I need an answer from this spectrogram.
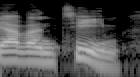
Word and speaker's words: Avantime: time I don't know I've always called them Aventine but I think French pronunciation would be avant-team although the name is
